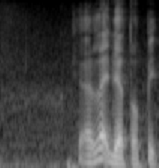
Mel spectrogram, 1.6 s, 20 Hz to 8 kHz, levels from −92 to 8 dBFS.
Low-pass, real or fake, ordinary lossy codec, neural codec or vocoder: none; real; none; none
